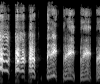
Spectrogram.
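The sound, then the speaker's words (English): A voice imitates a duck, letting out seven quick, nasal quacks in a steady, bouncy rhythm, loud, with no other talking. “Although I do refuse to do bird calls anymore on his show.”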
